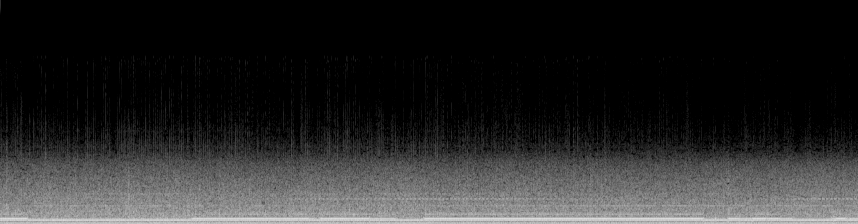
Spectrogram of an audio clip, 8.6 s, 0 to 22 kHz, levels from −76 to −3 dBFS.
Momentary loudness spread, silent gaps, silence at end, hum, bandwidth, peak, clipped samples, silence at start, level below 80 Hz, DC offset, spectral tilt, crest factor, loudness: 2 LU; none; 0 s; none; 9.6 kHz; -6 dBFS; under 0.1%; 0 s; -42 dBFS; under 0.1%; -6 dB/octave; 10 dB; -15 LUFS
